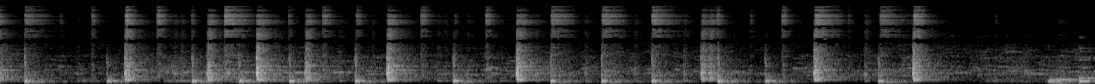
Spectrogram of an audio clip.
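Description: A drum kit played on its own: deep drum hits with sharp snare and cymbal strokes in a loose, steady pattern of two or three strokes a second, which stops about a second before the end.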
